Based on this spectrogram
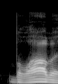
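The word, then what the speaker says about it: Billaba: Deepa balaba Baba which Baba is how I balaba is how it's pronounced therea balaba DEA DEA balaba so who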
